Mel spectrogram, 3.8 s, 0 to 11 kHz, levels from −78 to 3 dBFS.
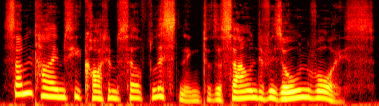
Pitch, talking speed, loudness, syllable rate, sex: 170 Hz, 190 wpm, -16 LUFS, 5.2 syllables/s, male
